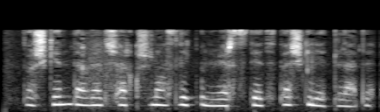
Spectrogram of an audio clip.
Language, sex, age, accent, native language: Uzbek, female, 18-24, Farg'ona, Uzbek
